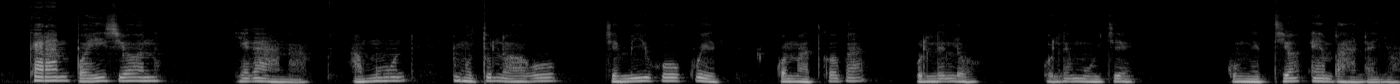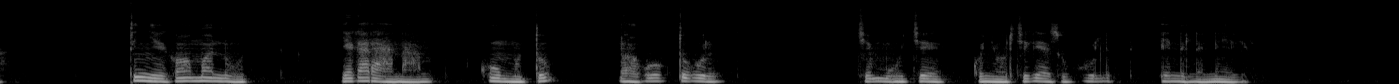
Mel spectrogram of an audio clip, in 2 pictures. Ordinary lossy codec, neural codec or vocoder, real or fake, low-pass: none; vocoder, 44.1 kHz, 128 mel bands, Pupu-Vocoder; fake; none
